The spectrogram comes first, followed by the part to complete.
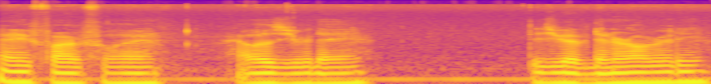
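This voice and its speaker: Soft-spoken and very deep and low, a man talks at a fairly slow pace in a monotone, flat manner with long, frequent pauses. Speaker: audio roleplay performer. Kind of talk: audio roleplay. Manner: soft, affectionate.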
